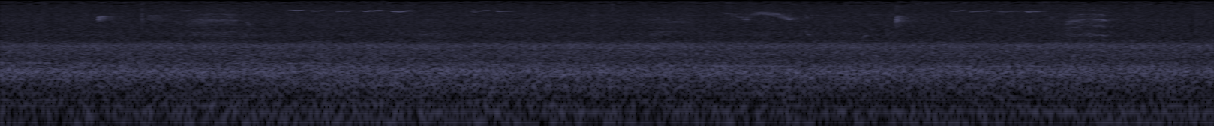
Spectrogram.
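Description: A steady, dull rushing noise with no changes, and over it faint, short high-pitched bird chirps scattered throughout.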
